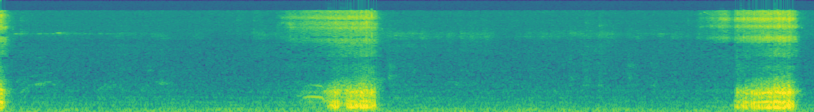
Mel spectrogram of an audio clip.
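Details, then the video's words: Sleeping Maltipoo puppy snoring after a walk: two harsh, rumbling snores with a bright hissy top, spaced about four seconds apart, with near silence and faint breathing between them. "산책 후 코고는 댕댕이"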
